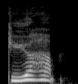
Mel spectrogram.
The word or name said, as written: DYREHAM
